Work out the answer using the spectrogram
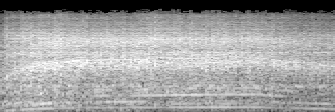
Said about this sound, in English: Hershey and Chase dumped all their hard work into a metal-wearing blender, hardly different than your standard kitchen blender, and hit the power button.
